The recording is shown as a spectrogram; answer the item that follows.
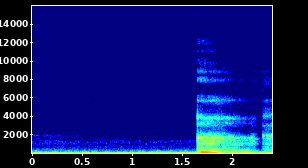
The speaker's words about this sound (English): I'll take it from that gasp that you were not.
